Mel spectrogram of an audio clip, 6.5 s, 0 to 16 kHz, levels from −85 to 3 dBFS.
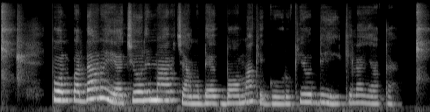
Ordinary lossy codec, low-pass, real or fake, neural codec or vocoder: MP3, 96 kbps; 14.4 kHz; fake; codec, 44.1 kHz, 7.8 kbps, DAC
